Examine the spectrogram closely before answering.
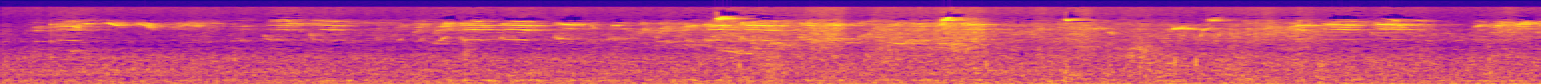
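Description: Grass rustles as a gorilla moves through it.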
